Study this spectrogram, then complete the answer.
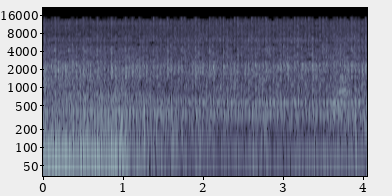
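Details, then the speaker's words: Mitsubishi L300 diesel after engine rebuild (new liners, pistons, rings, bearings, crank machined, gasket set), running in, not yet tuned; fairly steady idle with soft irregular bek-bek popping, suspected air filter or exhaust. "Ini masih kedengaran suara bek-beknya, kalau nggak filter udara ya knalpot."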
